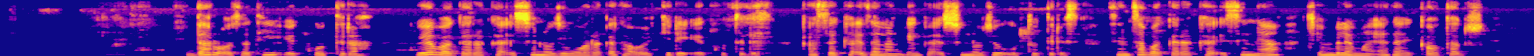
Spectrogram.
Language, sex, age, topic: Gamo, female, 25-35, government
